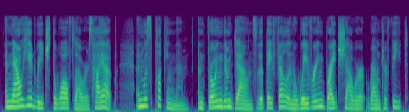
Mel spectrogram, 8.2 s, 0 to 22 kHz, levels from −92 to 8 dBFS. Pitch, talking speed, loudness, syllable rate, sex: 175 Hz, 215 wpm, -18 LUFS, 4.9 syllables/s, female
